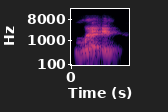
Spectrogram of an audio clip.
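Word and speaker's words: ⲣⲏ: uh the sun symbol which in the coptic language is pronounced re that might be used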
